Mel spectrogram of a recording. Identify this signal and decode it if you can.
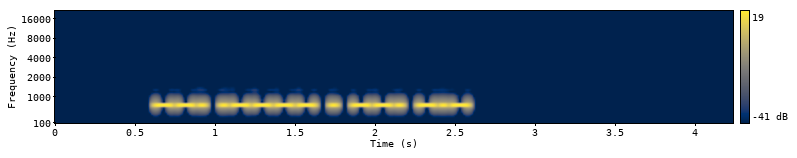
Morse code, heard as a keyed tone, about 34 wpm, 700 Hz. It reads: G1EGK
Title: DXCC-100 Call Signs - 5 Characters - 35wpm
